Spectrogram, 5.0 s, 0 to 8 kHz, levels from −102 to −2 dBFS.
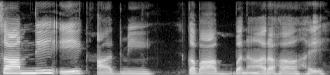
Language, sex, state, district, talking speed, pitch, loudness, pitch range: Hindi, female, Uttar Pradesh, Lucknow, 85 wpm, 190 Hz, -19 LUFS, 180-230 Hz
